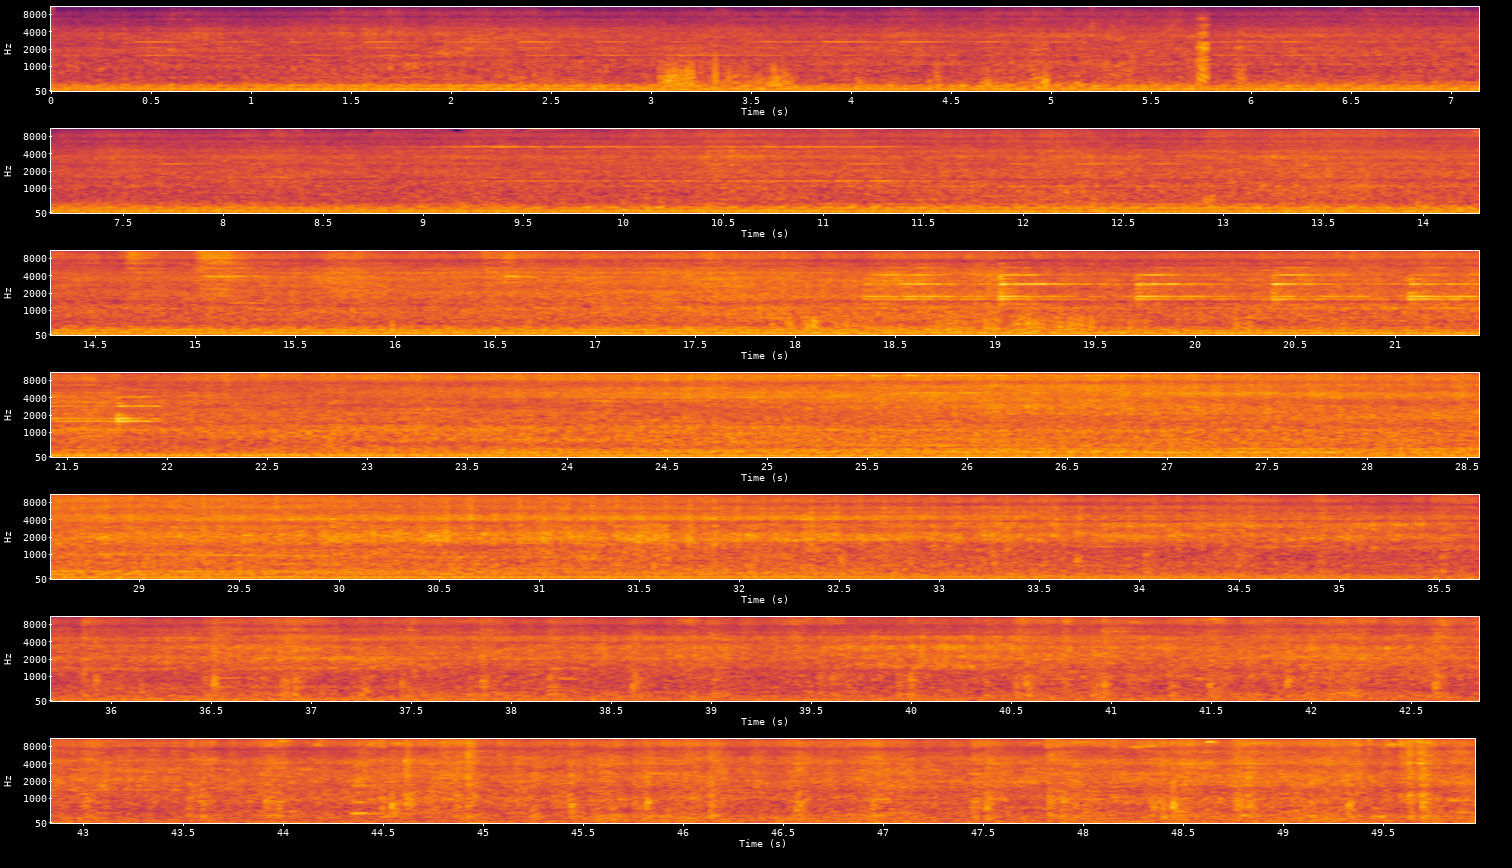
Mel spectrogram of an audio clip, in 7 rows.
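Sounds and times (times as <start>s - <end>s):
diesel locomotives rumbling: 0.0s - 49.9s
freight cars rolling: 9.1s - 49.9s.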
